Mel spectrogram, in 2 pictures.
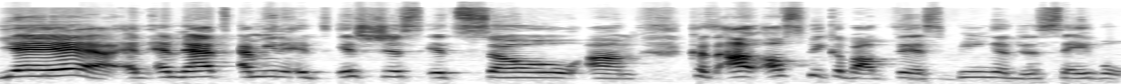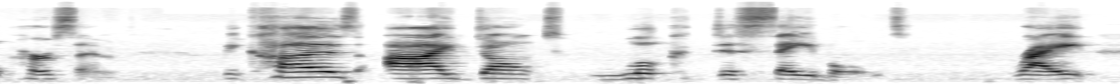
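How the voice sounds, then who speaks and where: A woman filmmaker with a deep voice and lots of bass, speaking emphatically in a panel discussion over a video call. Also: slow pace. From United States. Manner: emphatic, animated, laughs while speaking. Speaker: filmmaker and juror.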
